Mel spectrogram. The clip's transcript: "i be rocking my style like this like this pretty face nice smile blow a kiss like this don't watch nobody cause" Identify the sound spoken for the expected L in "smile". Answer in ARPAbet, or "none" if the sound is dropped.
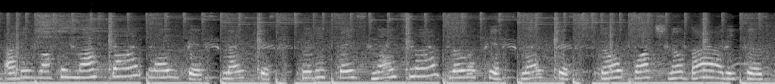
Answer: N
